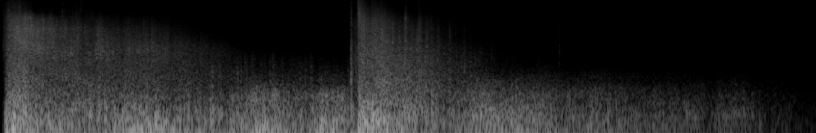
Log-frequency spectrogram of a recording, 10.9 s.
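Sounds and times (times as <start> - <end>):
thunder: 0.0 - 10.4.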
